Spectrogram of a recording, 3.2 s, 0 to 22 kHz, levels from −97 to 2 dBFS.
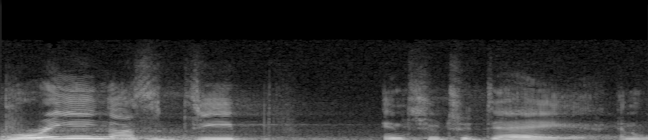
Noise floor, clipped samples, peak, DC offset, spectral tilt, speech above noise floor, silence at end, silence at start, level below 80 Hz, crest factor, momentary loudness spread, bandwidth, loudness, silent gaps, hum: -51 dBFS; under 0.1%; -8 dBFS; under 0.1%; -5.5 dB/octave; 25 dB; 0 s; 0 s; -66 dBFS; 18 dB; 13 LU; 12 kHz; -27 LUFS; none; none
